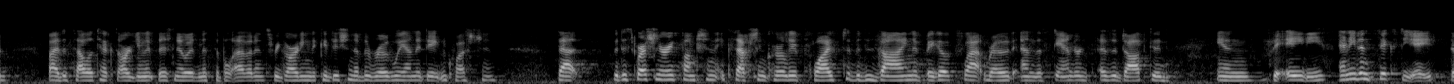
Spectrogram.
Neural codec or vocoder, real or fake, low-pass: codec, 16 kHz, 4 kbps, X-Codec, HuBERT features, trained on balanced general audio; fake; 5.4 kHz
